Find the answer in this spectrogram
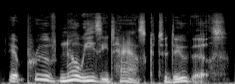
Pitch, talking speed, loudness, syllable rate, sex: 150 Hz, 205 wpm, -15 LUFS, 4.7 syllables/s, male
